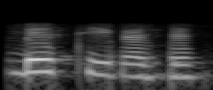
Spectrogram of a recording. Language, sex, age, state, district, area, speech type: Bengali, female, 30-45, West Bengal, Cooch Behar, rural, conversation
